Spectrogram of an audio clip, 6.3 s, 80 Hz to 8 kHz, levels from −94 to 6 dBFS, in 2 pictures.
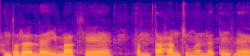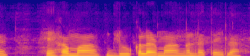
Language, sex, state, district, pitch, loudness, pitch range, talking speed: Wancho, female, Arunachal Pradesh, Longding, 230 Hz, -17 LUFS, 220-240 Hz, 220 wpm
